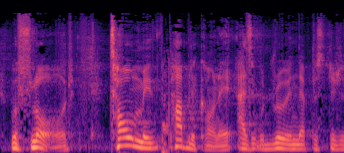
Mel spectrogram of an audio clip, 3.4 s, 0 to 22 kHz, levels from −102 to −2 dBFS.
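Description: A brief glitch from 1.58 to 1.69 s marks damaged data in the compressed stream: the decoder loses frame sync, unlike a plain dropout's clean silence.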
